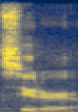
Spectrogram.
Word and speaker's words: suitor: finally put on indeed see it's supposed to be funny because shooter and suitor are supposed to be pronounced the same in Shakespeare's day shall we teach you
